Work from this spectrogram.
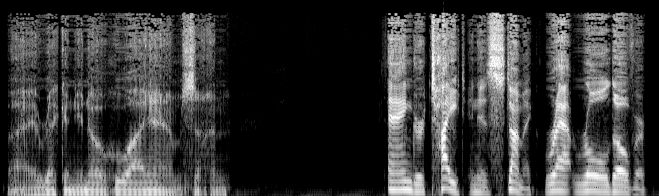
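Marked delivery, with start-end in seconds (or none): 0.1-2.3 low, soft rough rumble. A narrator's reading. Mysterious voice in the dark addresses Rat, soft and rough. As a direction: speak low and rough, like sandy soil. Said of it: "a voice as soft and rough".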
